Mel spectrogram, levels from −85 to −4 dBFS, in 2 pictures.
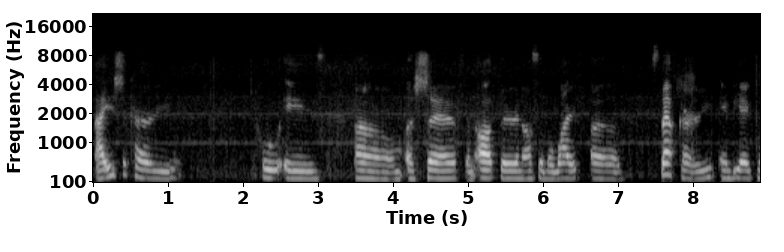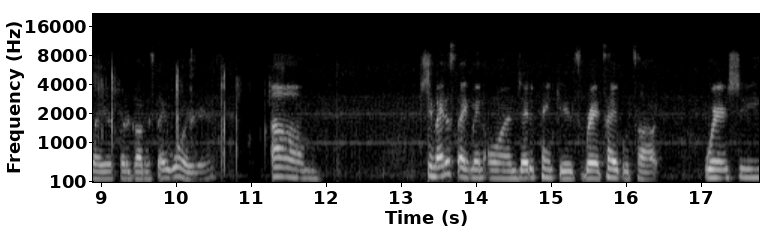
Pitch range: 170-195 Hz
